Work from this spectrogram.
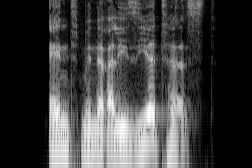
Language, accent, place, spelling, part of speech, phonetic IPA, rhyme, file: German, Germany, Berlin, entmineralisiertest, verb, [ɛntmineʁaliˈziːɐ̯təst], -iːɐ̯təst, De-entmineralisiertest.ogg
- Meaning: inflection of entmineralisieren: 1. second-person singular preterite 2. second-person singular subjunctive II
